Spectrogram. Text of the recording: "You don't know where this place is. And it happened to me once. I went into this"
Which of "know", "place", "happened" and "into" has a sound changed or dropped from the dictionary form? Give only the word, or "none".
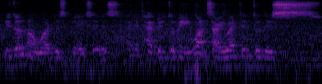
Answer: none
